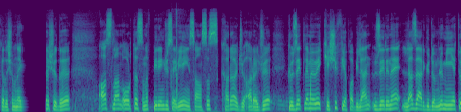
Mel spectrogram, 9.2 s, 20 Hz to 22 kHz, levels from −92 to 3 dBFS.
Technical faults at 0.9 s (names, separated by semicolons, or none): long network dropout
